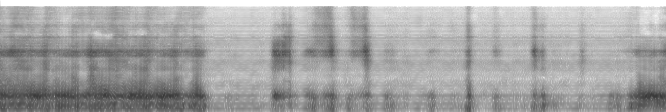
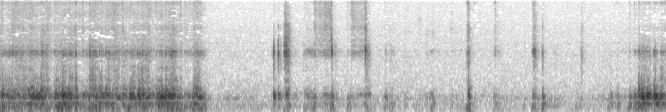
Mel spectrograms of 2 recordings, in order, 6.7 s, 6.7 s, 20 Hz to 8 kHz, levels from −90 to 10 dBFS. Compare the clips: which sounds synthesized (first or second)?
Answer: first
